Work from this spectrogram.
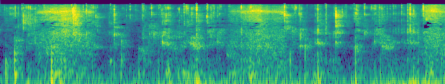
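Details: Jessica, a French Bulldog, eats raw lamb cutlets, beef schnitzel and BBQ pulled pork in a close ASMR recording indoors: dense, wet chewing with sharp crunching bites and clicks throughout, and no barking or vocal calls.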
